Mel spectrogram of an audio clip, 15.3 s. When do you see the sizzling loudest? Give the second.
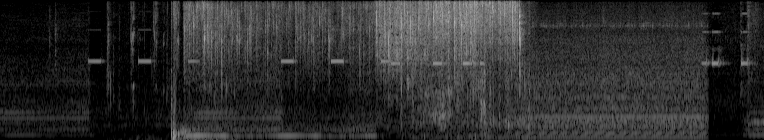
9 s.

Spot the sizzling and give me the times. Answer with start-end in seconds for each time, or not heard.
3.6-10.4.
